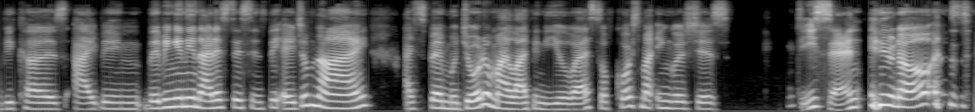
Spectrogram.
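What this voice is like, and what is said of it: Slight Japanese accent in English. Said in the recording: “I do have an accent... little bit of Japanese accent when I speak English”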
